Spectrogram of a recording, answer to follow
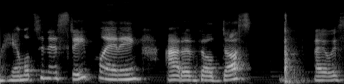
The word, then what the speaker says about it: Valdosta: y'all and it's okay the automated systems call it valdosta and they they say all kinds of different uh ways but it's uh we typically pronounce it valdosta georgia we're uh about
